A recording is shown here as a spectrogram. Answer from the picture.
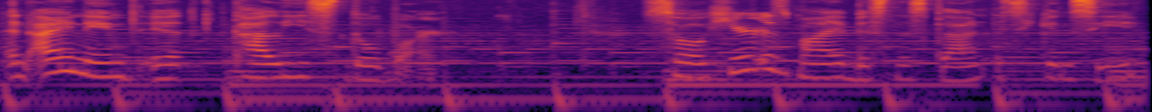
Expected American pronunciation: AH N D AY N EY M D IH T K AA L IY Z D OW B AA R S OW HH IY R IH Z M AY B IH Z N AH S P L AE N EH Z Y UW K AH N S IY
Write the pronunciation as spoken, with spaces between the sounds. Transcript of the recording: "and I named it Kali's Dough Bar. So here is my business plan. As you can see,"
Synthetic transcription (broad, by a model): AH N D AY N EY M D IH T K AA L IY S D OW B AA R S OW HH IY R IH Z M AY B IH S N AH S P L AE N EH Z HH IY K AH N S IY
